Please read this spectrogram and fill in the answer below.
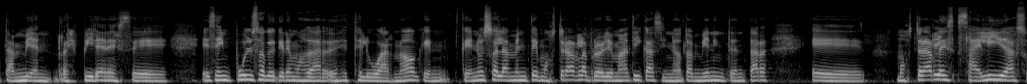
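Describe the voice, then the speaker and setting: A woman hosting a podcast conversation, earnest and full of fillers and restarts. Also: on the low side. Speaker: podcast host. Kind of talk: conversational interview.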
